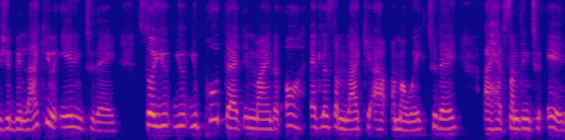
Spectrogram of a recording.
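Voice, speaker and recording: A woman with a South African accent speaks at a moderate pace and a fairly low pitch, with ordinary pitch variation. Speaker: author. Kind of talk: interview answer.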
